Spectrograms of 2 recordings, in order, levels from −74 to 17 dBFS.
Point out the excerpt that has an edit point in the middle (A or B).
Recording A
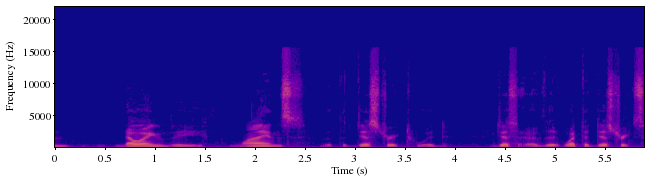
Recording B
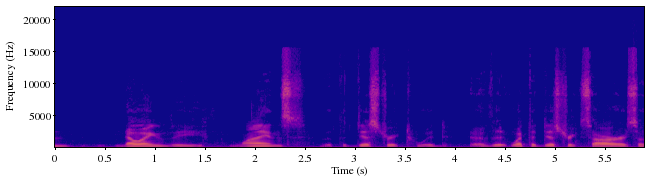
B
